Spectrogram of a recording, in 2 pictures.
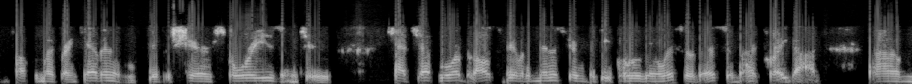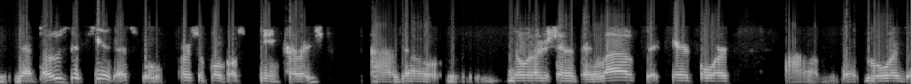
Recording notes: Phone interview.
